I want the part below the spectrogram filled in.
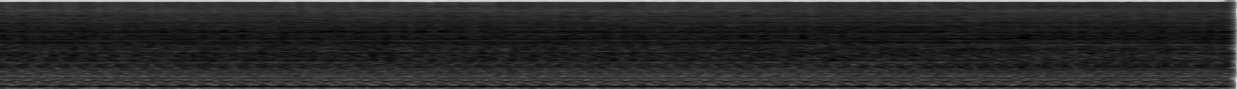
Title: LLY duramax elevated idle turbo whine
